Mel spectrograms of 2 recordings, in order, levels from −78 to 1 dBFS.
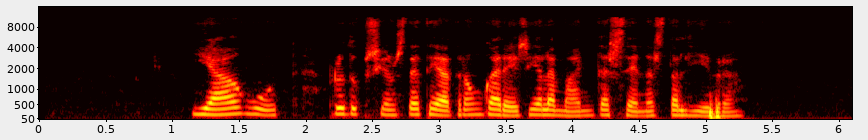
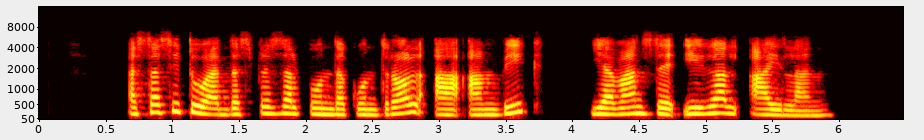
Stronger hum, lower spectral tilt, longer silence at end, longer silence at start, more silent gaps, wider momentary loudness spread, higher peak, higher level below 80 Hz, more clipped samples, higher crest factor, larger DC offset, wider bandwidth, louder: neither; about the same, -6 dB/octave vs -6.5 dB/octave; first, 0.8 s vs 0.55 s; first, 1.15 s vs 0.65 s; second, none vs 3.79-4.13 s, 5.27-5.32 s; about the same, 8 LU vs 8 LU; second, -8 dBFS vs -2 dBFS; first, -50 dBFS vs -58 dBFS; neither; first, 22 dB vs 16 dB; neither; first, 11.5 kHz vs 7 kHz; second, -27 LUFS vs -17 LUFS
